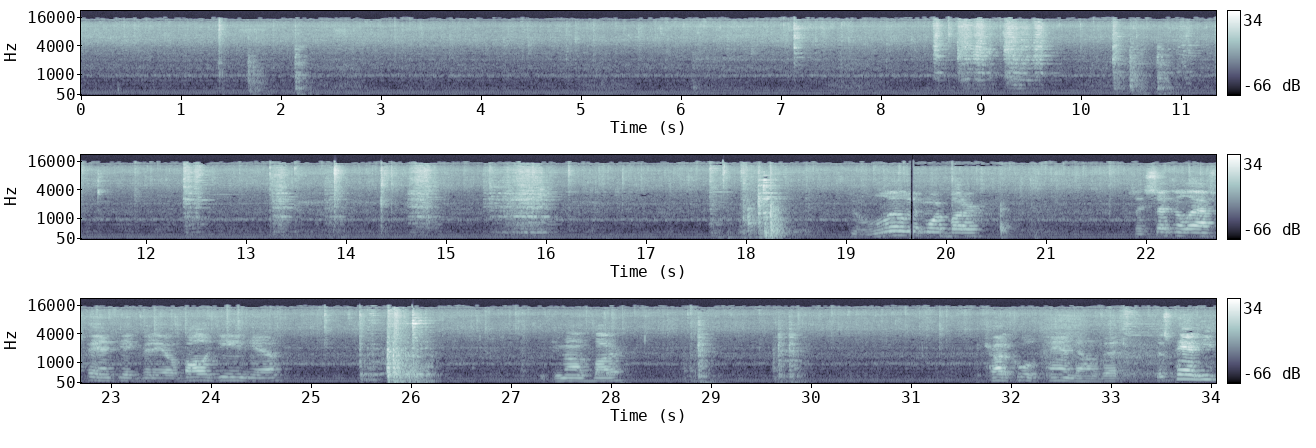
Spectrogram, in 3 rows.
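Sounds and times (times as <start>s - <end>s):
sausages sizzling in pans: 0.0s - 34.0s
metal utensil scraping a pan: 8.5s - 11.2s, 12.4s - 16.3s.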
